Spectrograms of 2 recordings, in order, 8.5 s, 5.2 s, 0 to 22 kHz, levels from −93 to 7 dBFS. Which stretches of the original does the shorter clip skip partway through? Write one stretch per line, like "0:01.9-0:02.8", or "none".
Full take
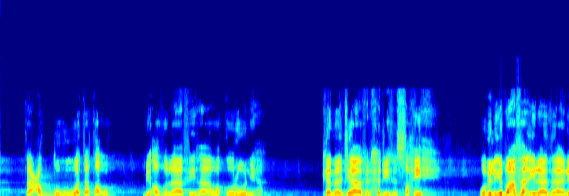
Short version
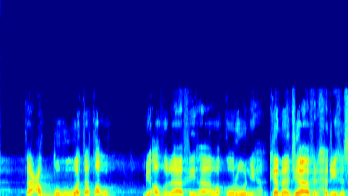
0:04.0-0:04.8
